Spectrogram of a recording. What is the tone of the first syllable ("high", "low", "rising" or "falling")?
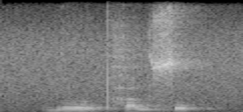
falling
